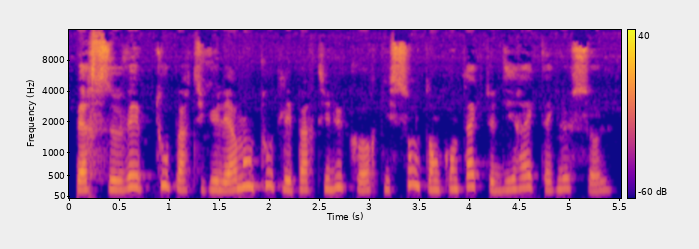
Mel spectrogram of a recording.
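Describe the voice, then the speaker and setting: A woman yoga teacher leading a guided relaxation meditation in a soothing, unhurried manner, leaving long pauses. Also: medium pitch, dark tone, no room sound.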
